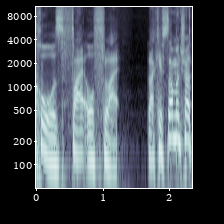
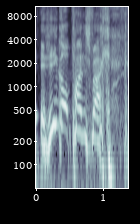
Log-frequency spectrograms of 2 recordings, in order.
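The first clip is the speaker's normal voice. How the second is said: laughing while talking; 9 semitones higher than usual. Real, not acted. Laughing about their mate.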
